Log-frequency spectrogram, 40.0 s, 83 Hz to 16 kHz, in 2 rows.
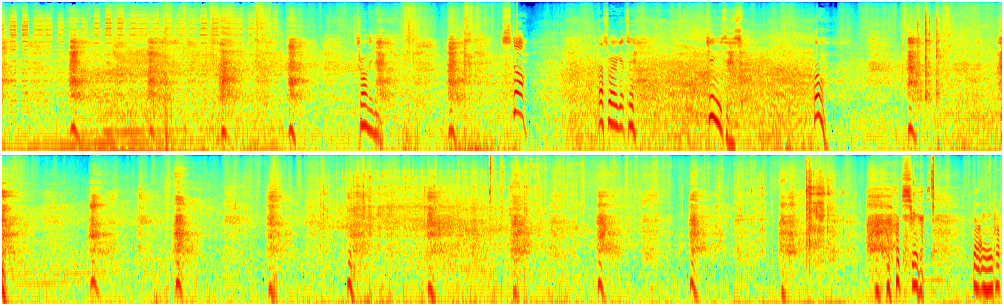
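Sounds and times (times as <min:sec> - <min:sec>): man breathing hard and groaning: 0:05.2 - 0:09.8, 0:15.3 - 0:26.3, 0:30.2 - 0:37.9, 0:38.6 - 0:39.4.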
